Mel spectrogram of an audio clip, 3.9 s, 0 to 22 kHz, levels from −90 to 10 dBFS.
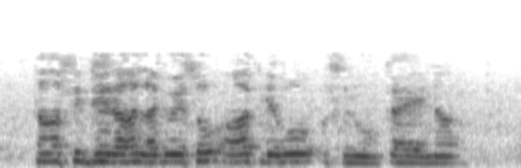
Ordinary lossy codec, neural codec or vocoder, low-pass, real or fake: MP3, 24 kbps; none; 7.2 kHz; real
